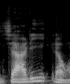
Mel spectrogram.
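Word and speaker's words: 砂利: 샤로 읽었죠 이때는 뭡니까 샤가 아니고 또 자가 되죠 자리라고 합니다 자리는 이제 자 그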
